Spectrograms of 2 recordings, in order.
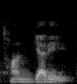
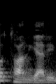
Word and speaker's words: توانگری: نه زمین را زان فروغ و لمتری یا لمتری، نه خداوند زمین را تانگری. توانستن دوستان خیلی زیاد در مثنوی تانستن تلفظ میشه، صیغه های مختلفش و مشتقات مختلفش هم واوش تلفظ نمیشه، اینجا هم توانگری رو تانگری میخونیم.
